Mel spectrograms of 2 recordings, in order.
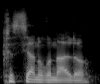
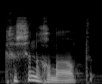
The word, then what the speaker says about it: Cristiano Ronaldo: Um, I saw the video and I think this is pretty interesting in terms of pronunciation because um, in Germany I said my whole life Cristiano Ronaldo and also in English you say Cristiano Ronaldo.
